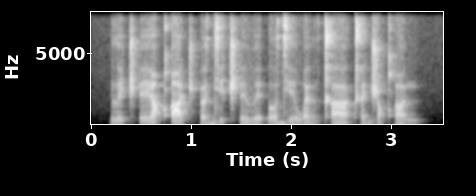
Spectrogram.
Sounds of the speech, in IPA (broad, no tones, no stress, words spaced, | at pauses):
let͡ʃʼeː qʼaːt͡ʃʼœdʲe t͡ʃʼeveʔɤ dʲeːwærkʼaː kʼæd͡ʒœqʼœn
